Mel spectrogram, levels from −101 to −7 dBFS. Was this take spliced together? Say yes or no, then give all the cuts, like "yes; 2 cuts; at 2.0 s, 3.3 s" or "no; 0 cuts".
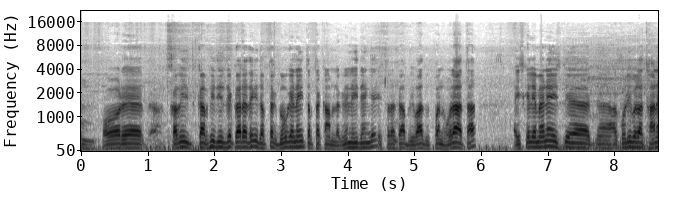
no; 0 cuts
